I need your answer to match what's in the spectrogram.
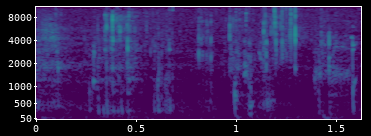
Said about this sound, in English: It's just a little dry. Let me take a sip of tea. I encourage you to do the same.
